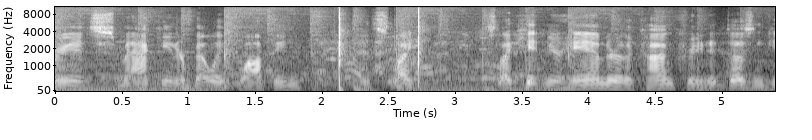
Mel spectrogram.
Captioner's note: smack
